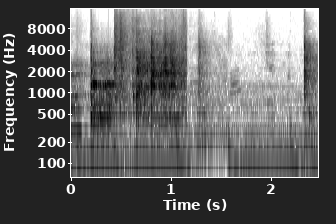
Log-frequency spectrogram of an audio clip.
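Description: Plastic food container clattering as it is handled and set down on a countertop, one short noisy burst lasting under a second, about a quarter second in.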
